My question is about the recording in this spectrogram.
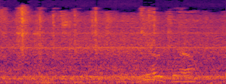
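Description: Steady rumble of a commercial fast-food kitchen at the fry station, with faint voices in the background.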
